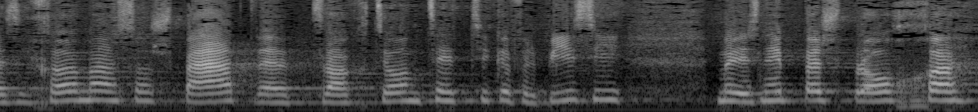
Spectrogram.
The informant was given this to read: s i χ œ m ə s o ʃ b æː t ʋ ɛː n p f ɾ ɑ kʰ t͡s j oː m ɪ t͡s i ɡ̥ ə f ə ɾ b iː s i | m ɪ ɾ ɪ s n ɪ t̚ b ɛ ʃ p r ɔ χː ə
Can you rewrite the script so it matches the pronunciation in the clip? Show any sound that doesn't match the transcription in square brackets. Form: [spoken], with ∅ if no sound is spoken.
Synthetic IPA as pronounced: s i χ œ m ə s o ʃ [p] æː t ʋ [ɛ] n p f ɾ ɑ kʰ t͡s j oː [n] ɪ t͡s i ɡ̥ ə f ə ɾ b iː s i | m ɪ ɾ ɪ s n ɪ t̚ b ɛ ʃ p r ɔ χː ə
